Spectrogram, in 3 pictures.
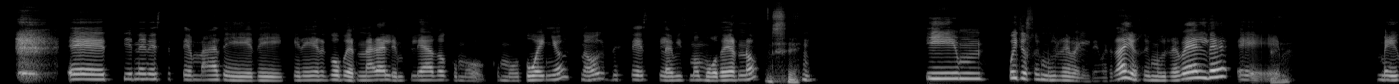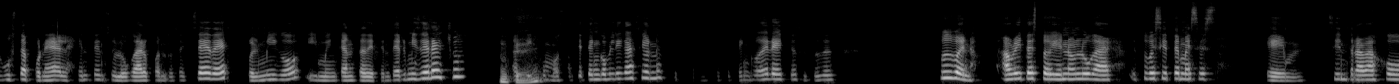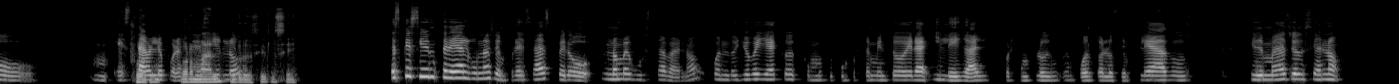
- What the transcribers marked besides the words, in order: none
- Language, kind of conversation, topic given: Spanish, podcast, ¿Qué te ayuda a decidir dejar un trabajo estable?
